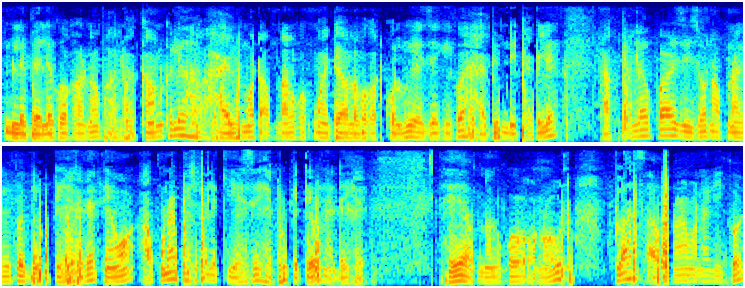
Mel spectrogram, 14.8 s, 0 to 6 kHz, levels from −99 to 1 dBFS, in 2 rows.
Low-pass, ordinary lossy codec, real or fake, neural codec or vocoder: 5.4 kHz; AAC, 24 kbps; real; none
